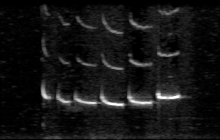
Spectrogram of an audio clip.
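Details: Singing rufous-fronted laughingthrush, its 'gacor' song in 'ngebren' and 'nyiul' styles, used for luring and master training: six ringing whistled notes in steady rhythm, slightly descending, the final note higher and flat.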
